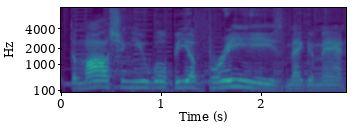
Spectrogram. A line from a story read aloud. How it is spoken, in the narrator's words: shouted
